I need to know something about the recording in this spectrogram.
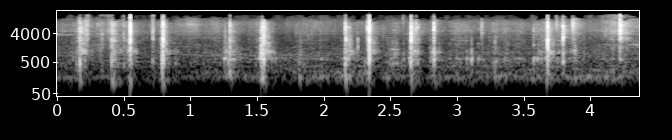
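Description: Handling noise as the camera is moved down and set in place over a table: a scatter of irregular light clicks and taps.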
